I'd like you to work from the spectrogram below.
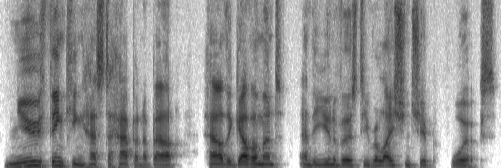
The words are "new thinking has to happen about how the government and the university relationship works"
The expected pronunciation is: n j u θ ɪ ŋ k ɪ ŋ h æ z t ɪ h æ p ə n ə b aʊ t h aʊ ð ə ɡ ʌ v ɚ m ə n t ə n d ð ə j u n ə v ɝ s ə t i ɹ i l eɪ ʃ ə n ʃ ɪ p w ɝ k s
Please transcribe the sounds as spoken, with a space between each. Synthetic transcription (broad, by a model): n j u θ ɪ ŋ k ɪ ŋ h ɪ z t ɪ h æ p ə n ə b aʊ t h aʊ ð ə ɡ ʌ v ɚ m ə n t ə n ð ə j u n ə v ɝ s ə t i ɹ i l eɪ ʃ n ʃ ɪ p w ɝ k s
